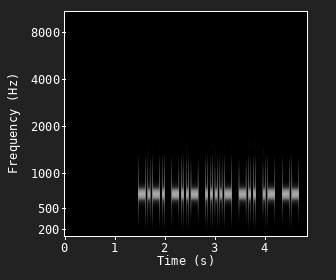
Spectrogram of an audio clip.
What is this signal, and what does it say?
Morse code, heard as a keyed tone, about 25 wpm, 700 Hz. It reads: CX4DAM
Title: DXCC-100 Call Signs - 6 Characters - Repeated 2x - 25wpm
